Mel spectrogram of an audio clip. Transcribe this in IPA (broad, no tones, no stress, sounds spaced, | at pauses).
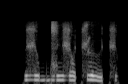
ʒ ɯ b d͡z i ʒ ɔ t͡ʃ ɭ ɯ t͡ʃ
